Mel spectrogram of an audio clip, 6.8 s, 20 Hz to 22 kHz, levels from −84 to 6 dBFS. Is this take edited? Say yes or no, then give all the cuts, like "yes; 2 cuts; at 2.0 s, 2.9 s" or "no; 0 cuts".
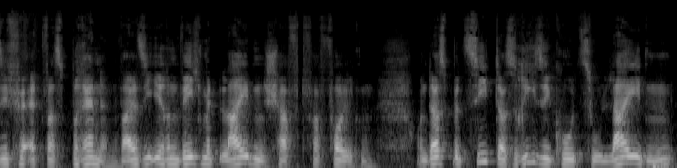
no; 0 cuts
